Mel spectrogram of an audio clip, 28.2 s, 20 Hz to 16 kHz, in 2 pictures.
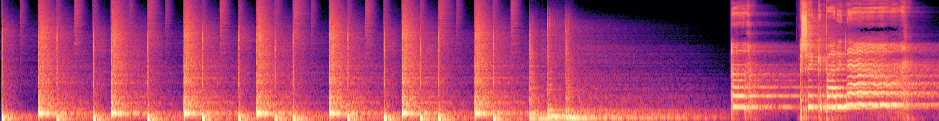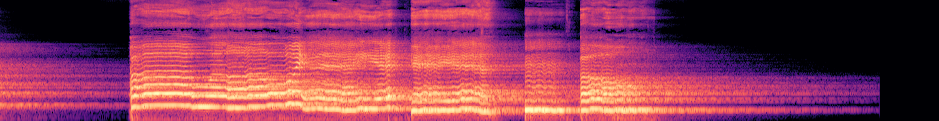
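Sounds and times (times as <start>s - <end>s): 
modern drums: 0.0s - 10.8s
vocals: 11.0s - 15.1s, 16.0s - 25.5s.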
